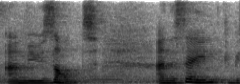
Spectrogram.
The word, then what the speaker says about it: amusante: But when we're describing a girl, we add an E, and now we have to pronounce the T, giving us amusante.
